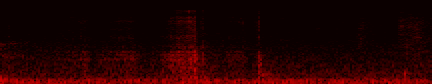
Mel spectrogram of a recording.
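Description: Faint scraping of a wood chisel pushed by hand, paring the bottom of a butt-hinge recess cut into timber: a few short, light strokes.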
